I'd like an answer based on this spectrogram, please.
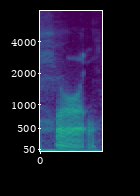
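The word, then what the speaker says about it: Hoerl: Because it's spelt H-O-E-R-L. You could have gone either way with that. Hurl.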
